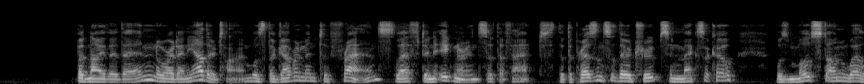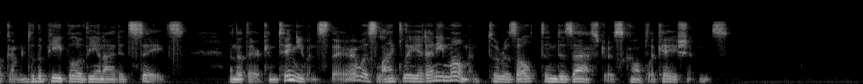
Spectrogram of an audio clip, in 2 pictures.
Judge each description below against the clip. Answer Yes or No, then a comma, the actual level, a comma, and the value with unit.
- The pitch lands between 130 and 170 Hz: Yes, medium, 140 Hz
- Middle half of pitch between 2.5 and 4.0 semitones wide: No, average, 4.8 semitones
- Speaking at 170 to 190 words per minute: Yes, average, 185 wpm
